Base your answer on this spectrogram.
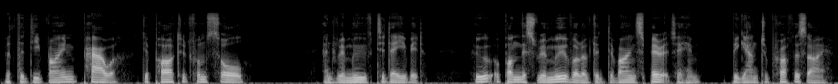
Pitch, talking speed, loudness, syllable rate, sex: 100 Hz, 170 wpm, -23 LUFS, 6.4 syllables/s, male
